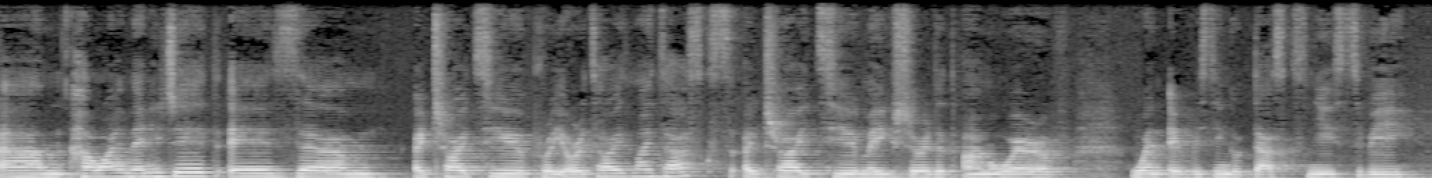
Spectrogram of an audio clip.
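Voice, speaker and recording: Answers come slowly and thoughtfully, full of fillers, from a Bulgarian finance professional in her thirties, a chief financial accountant interviewed on a casual podcast. Her medium-pitched voice is level and a little mellow, slightly slow, with a roomy sound.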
